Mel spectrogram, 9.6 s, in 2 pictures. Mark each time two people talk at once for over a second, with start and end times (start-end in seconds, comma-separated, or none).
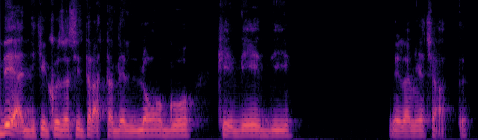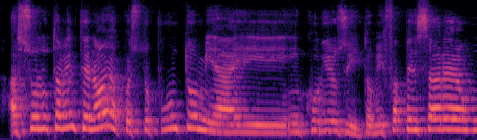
none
